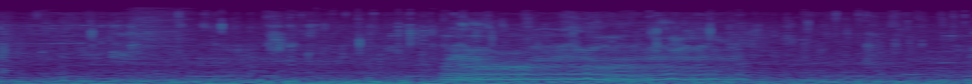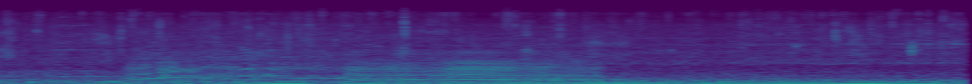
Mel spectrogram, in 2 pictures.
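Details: Mother cat with three kittens, strays being fed: drawn-out, low, harmonic-rich wailing cries in three bursts over about six seconds, with background rumble.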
